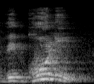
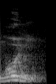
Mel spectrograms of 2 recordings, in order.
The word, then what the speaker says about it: Nguni: Like the English Bible will say the Guni people or the Guni tribes. But we know that these people that are called Guni by English, they're actually Nguni.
